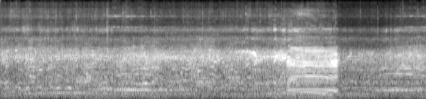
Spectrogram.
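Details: Cattle at a busy cattle market in Bangladesh, lowing among the crowd: one loud, harmonic moo of under a second near the end, with softer overlapping moos and steady market chatter throughout.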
